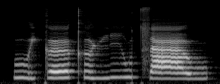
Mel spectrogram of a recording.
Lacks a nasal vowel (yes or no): yes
